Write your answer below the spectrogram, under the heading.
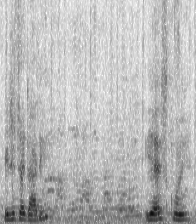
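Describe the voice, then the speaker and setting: A woman's voice: mid-range voice, fairly even intonation, takes it slowly, music in the background. Woman vlogging casually in her kitchen. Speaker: family vlogger and mother. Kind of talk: casual chat to camera. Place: small home kitchen, indoors. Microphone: camera held at arm's length.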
